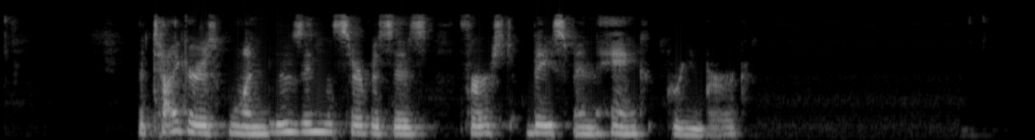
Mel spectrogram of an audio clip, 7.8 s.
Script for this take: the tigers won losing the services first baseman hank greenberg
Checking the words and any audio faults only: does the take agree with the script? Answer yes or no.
yes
